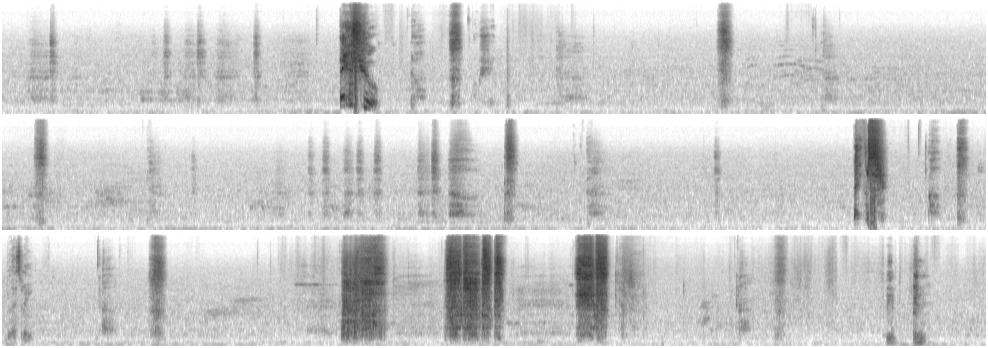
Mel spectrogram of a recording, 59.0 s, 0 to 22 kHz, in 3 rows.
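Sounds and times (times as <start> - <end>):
person blowing nose: 6.8 - 7.5, 36.8 - 37.4, 45.7 - 47.6, 48.2 - 49.6, 50.8 - 52.2, 54.8 - 55.1
person sneezing: 6.8 - 7.6, 36.8 - 37.4, 45.7 - 47.2, 48.2 - 52.2, 57.0 - 58.0
person sniffing: 6.8 - 7.6, 36.8 - 37.4, 42.3 - 42.7, 45.7 - 52.3, 54.8 - 55.1
gasping inhale: 45.7 - 52.2.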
